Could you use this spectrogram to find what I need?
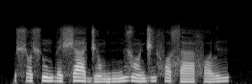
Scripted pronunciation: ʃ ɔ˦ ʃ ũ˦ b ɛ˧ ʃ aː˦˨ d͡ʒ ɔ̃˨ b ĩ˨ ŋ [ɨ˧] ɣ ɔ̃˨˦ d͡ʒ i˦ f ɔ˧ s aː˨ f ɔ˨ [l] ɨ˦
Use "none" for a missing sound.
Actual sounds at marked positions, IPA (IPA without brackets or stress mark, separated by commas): ɨ˦, l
